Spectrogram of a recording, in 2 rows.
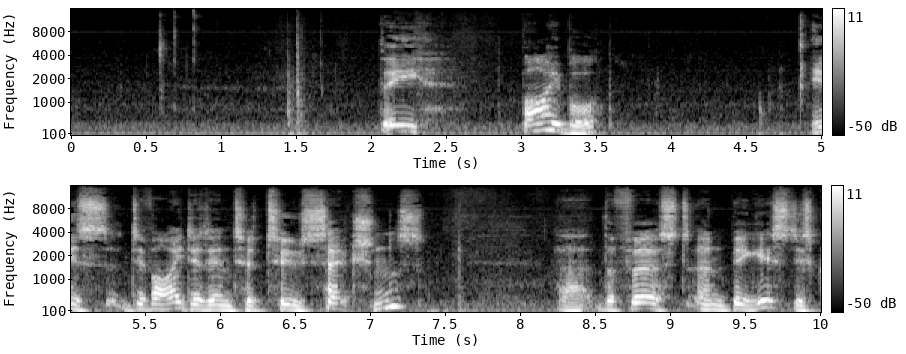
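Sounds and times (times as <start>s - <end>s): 
computer clicks to bring something up on screen: 0.6s - 1.7s
speech: 2.1s - 3.6s, 4.9s - 7.4s, 8.2s - 10.0s.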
